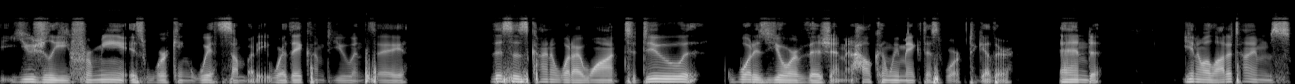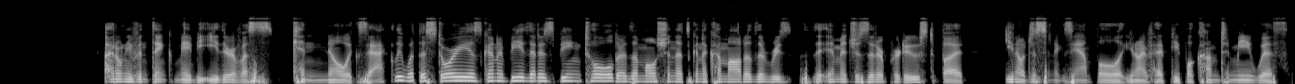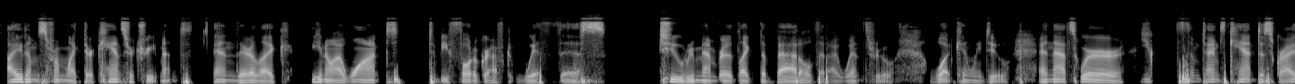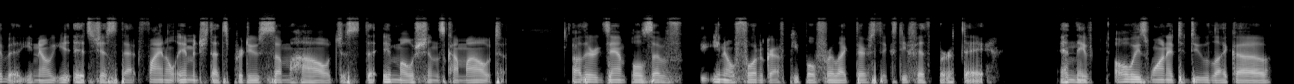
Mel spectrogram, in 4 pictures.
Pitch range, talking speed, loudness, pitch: 95-115 Hz, 195 wpm, -20 LUFS, 100 Hz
